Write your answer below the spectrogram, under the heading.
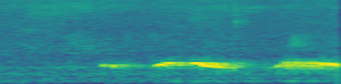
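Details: Spotted dove, known locally as tekukur, balam or anduhur bolon, described as happy and calling loudly; soft low cooing in three notes, the last two longer and louder, in a quiet indoor-sounding setting.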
